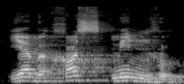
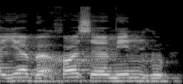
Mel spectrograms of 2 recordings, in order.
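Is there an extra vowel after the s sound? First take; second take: no; yes. First: The s runs straight into minhu. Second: An extra e vowel follows the s. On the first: The speaker calls it right. "gitu ya" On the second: The speaker calls it wrong. "Jangan dibaca ... enggak ada e ya di sini"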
